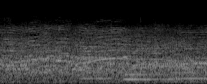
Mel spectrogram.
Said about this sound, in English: Fastball fouled out of play into the crowd, and you can hear a lot of the young students in the background as that goes foul.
